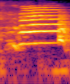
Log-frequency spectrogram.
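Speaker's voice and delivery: high, loud startled yell; real sharp shriek; sudden scream. Real, not acted. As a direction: scream out suddenly at full volume. Startled during gameplay.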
